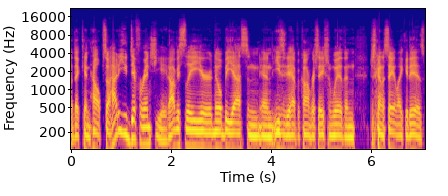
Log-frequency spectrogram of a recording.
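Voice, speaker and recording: A man's voice: sits low, clean tone, no echo, clean studio sound. A man hosting a podcast, interviewing a guest with friendly affirmations and long, rambling questions. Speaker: podcast host.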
